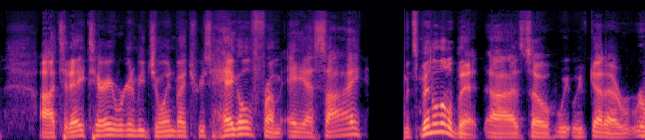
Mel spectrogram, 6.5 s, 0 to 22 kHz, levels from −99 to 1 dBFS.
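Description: At 3.94 s, after a 0.34 s pause, "it's been a little" begins with a clipped start after a pause. The idle output path needs 100 ms to wake, losing the opening sounds until 4.04 s. The waveform jumps from flat silence to full level, and the spectrogram shows energy beginning mid-syllable.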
